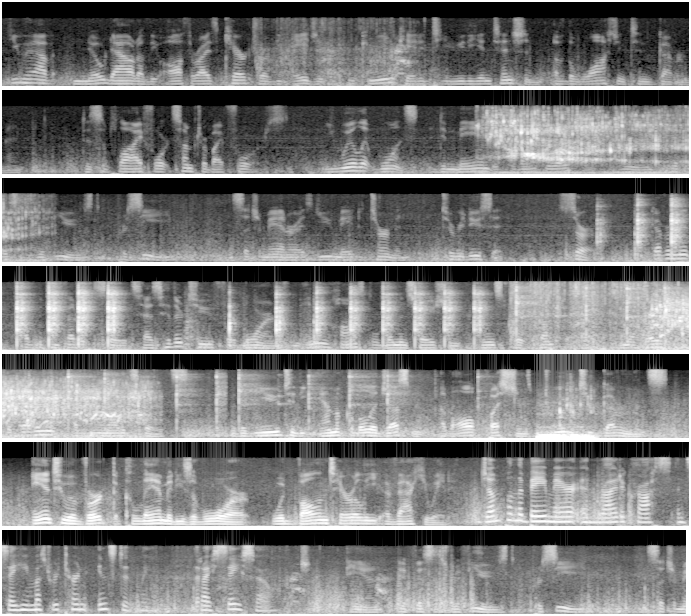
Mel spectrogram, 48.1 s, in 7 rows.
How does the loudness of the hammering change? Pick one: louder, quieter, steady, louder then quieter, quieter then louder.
quieter.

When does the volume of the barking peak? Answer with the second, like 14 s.
27 s.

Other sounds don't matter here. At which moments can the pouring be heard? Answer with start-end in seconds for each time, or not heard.
11.6-14.2, 27.1-29.1, 32.8-33.5.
